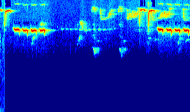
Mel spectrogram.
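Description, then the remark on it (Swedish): A blue tit sings alone: high, thin trilled phrases of rapid repeated notes, a short pause with faint scattered calls, then another bright trill, clear. “Vi pratade ju i början om hur den ser ut, blåmesen, mm.”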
